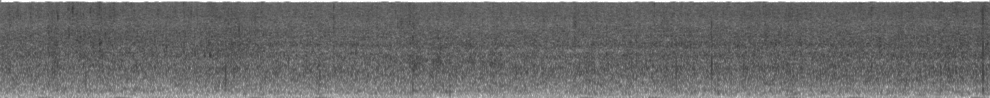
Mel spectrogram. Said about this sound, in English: We have lots of waterfalls. There's still some ice in the creek.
